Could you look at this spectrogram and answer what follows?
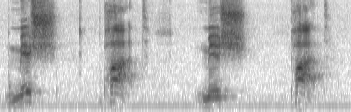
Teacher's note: this is a good example of the so-called silent schwa which is literally taking up empty dead space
